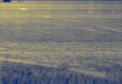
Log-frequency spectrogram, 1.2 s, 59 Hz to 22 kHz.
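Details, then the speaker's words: Volantex Vector 70 RC boat (about 24 inches), new to owner, first bench test before first run after binding: smooth, even electric motor whine spinning down, forward and reverse; normal motor run. "It's actually pretty smooth sounding. Forward, reverse."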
